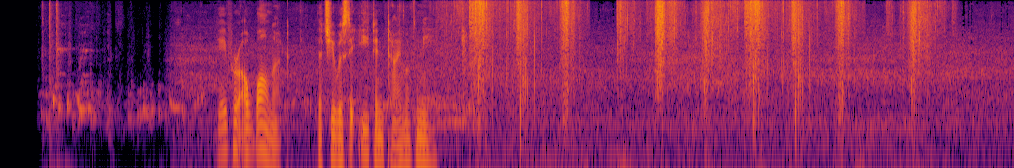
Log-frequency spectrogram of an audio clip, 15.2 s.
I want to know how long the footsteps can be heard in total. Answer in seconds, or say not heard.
8 s.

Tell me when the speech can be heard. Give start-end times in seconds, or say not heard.
3.2-6.6.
